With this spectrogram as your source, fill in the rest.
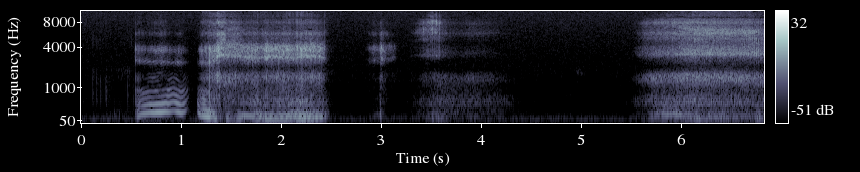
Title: Little bit snoring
